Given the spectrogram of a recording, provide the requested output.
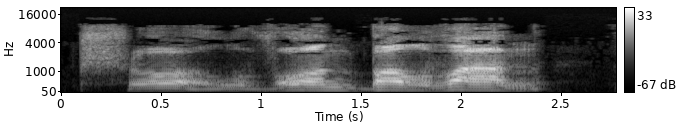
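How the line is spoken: Growling. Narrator (Russian): зарычал

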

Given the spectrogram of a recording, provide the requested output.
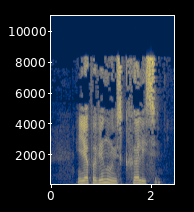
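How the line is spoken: Grumbling. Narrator (Russian): проворчал он

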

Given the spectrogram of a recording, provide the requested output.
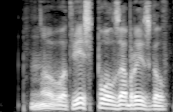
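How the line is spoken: Displeased grumbling. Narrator (Russian): недовольно проворчал Костоправ

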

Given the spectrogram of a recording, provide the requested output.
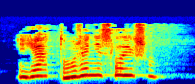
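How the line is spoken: Squeaky. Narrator (Russian): пропищал Густав

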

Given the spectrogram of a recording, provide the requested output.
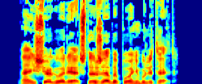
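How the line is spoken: Grumbling. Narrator (Russian): пробурчал Лук

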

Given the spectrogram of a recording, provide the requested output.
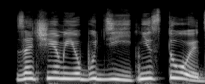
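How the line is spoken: Groaning voices. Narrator (Russian): застонали голоса у экрана

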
